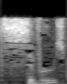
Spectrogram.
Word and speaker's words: Sivers: I've got to quote him, so I'm going to go to YouTube and search for First Follower, and it's from Derek Sivers, S-I-V-E-R-S, so I'm assuming that's a long I, and it's not Sivers, but I'm assuming it's Derek Sivers.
